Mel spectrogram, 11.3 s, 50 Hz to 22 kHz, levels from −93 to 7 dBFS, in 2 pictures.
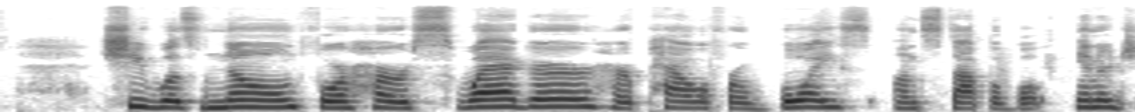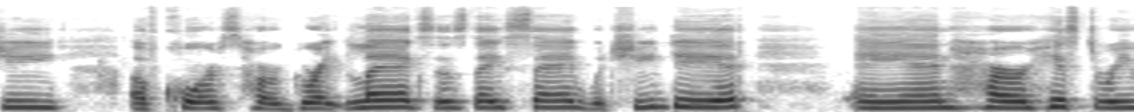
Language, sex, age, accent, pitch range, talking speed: English, female, 40-59, American, 205-235 Hz, 130 wpm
